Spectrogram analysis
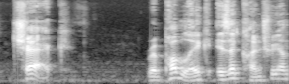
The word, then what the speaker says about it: Czech: to prague in the czech republic the czech pronounced czech republic is a country on the continent of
